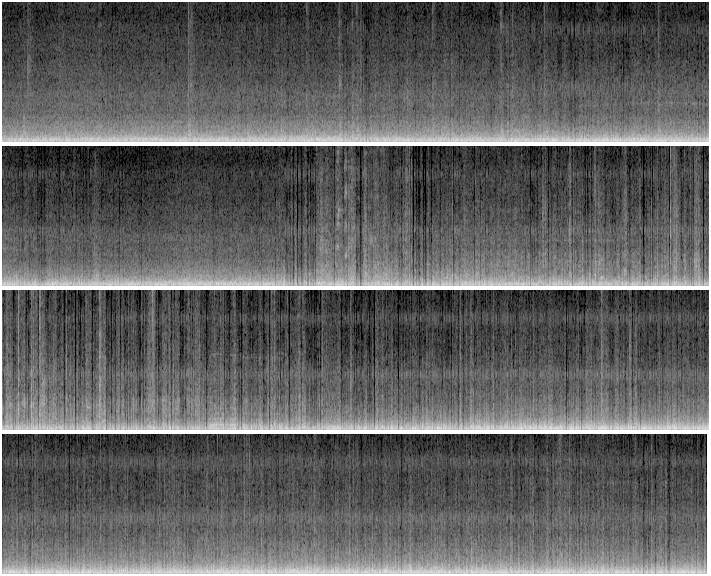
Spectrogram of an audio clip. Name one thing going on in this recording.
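Jet engines roar steadily, heard from inside a cabin.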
